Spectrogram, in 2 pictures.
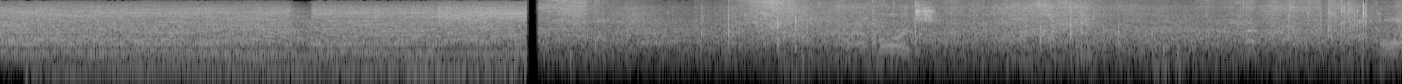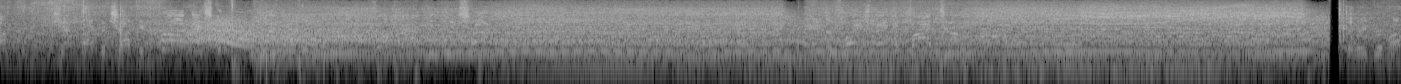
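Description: Ice hockey arena broadcast sound: music playing over the arena noise. It cuts off suddenly about five seconds in and gives way to a stretch of noisy arena sound. Music returns about sixteen seconds in and runs until another abrupt cut just before the end.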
